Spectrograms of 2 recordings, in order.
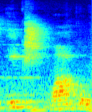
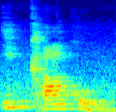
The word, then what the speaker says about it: Ikshvaku: I was thinking the pronunciation is Ikshvaku because it is spelled as IKSVAKU. But 2 days ago, I was listening to the Prabhupada's, and Prabhupada pronounced it as Ikkaku.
